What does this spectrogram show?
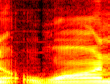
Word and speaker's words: Juan: It's actually Juan, and you've said it right.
